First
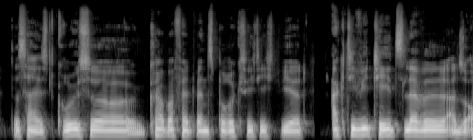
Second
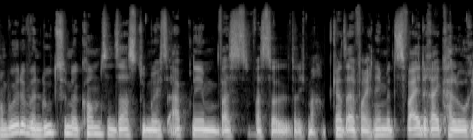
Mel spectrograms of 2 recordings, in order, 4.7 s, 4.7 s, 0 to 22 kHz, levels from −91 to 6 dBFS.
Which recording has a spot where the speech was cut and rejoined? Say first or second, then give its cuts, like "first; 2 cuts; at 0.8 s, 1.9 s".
second; 1 cut; at 2.9 s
